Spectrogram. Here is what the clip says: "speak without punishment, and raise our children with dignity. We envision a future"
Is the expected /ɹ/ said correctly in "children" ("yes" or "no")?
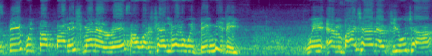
no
